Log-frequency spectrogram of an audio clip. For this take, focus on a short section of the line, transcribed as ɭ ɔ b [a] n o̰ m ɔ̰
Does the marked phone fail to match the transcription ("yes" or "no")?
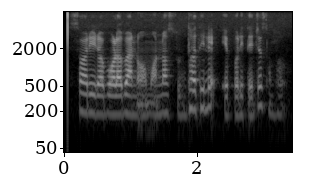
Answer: no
